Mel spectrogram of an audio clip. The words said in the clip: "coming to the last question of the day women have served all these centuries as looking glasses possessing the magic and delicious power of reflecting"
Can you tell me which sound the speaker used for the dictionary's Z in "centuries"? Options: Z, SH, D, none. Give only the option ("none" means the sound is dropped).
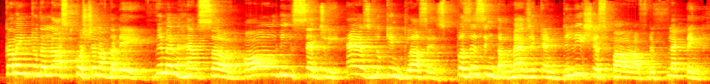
none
